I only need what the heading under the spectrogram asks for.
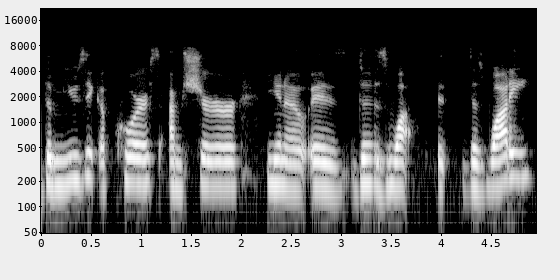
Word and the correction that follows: Djawadi: is that how you say it? – Djawadi.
